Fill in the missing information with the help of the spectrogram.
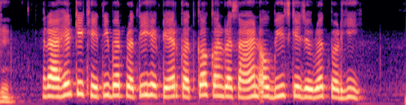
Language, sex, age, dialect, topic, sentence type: Chhattisgarhi, female, 18-24, Western/Budati/Khatahi, agriculture, question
